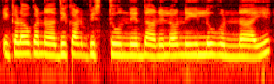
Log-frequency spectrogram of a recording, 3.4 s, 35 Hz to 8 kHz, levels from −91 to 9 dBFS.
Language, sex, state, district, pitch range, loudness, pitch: Telugu, female, Telangana, Mahabubabad, 230-245 Hz, -13 LUFS, 235 Hz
